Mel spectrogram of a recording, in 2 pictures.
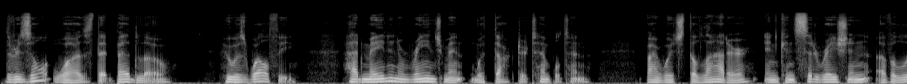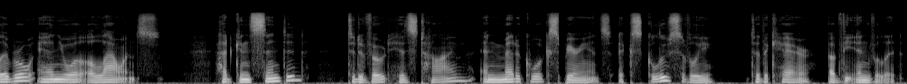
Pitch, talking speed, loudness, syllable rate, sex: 115 Hz, 140 wpm, -20 LUFS, 5.1 syllables/s, male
